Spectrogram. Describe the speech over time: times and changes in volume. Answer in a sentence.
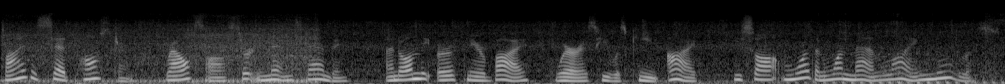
You can hear the talking from 0.0 to 10.0 s, at a steady volume.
